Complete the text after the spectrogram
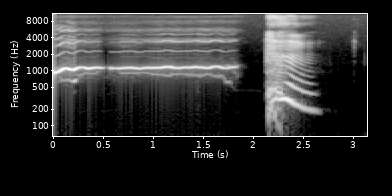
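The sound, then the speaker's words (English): A singer's thin, piercing whistle-register tone held steady for nearly two seconds, followed after a short pause by a quick voiced swoop sliding from high down to low, fairly loud. “That is not that is literally whistle tone.”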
